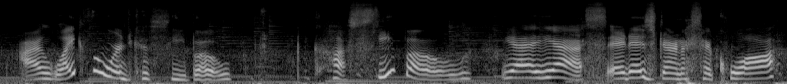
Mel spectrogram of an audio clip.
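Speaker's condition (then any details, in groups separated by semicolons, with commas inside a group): No condition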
